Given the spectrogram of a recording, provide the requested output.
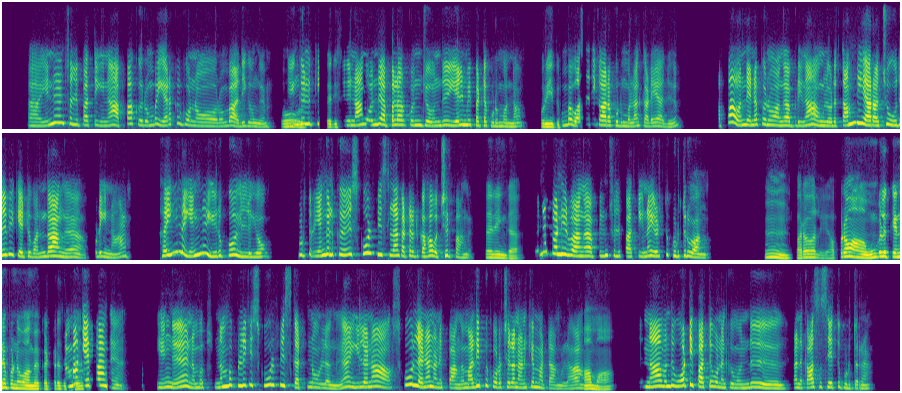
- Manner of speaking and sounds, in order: other noise
- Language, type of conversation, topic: Tamil, podcast, உங்கள் குழந்தைப் பருவத்தில் உங்களுக்கு உறுதுணையாக இருந்த ஹீரோ யார்?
